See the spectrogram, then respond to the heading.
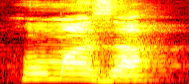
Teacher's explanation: وقف کی صورت میں دو زیر کی تنوین گر جائے گی، تا ہا میں بدل جائے گی اور زا جماؤ کے سٹی کے ساتھ سختی کے ساتھ ادا کیا جائے گا. ہا سینے والی ہا ہے، سینے سے ادا ہوگی.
